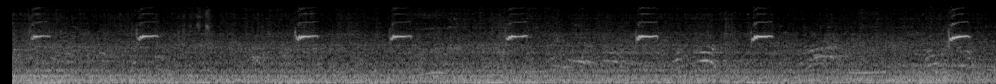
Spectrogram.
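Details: Sparrow chirping: short, sharp, high chirps repeated roughly every second, eight in all, with fainter lower sliding notes from other birds in between, over a steady low background rumble.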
